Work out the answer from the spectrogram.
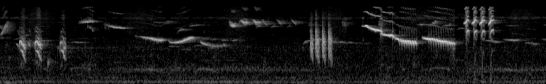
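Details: Male brown-chested jungle flycatcher song used for training birds: rapid chirps, then soft wavering whistles, a dry rattle, and a long clear whistle sliding downward, ending in quick high trills.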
